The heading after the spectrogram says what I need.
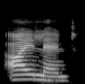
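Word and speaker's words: island: आइलैंड, S silent है, आइलैंड मतलब द्वीप में पहुंच गए।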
